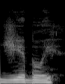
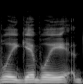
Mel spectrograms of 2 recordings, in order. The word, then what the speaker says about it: Ghibli: Not a conventional Studio Ghibli movie in the sense of just sort of the history. What? Did you know you are a noob and it's actually pronounced Ghibli?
